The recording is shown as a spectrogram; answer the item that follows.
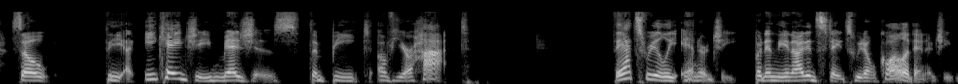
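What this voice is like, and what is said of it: Boston accent. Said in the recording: “you're going to hear me talking with a Boston accent”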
